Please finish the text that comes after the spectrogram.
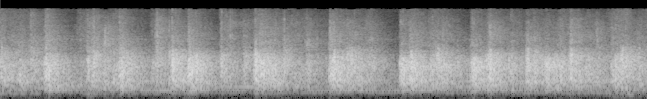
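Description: Congregation at a Christian worship service applauding to acclaim Jesus, a dense continuous wash of many hands clapping in uneven surges, fairly close and filling the room.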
